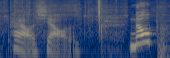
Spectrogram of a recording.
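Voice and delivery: plain reading voice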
